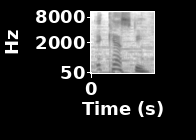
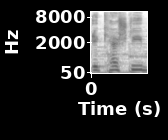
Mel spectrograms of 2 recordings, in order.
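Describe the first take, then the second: First: The middle consonant is a plain 's' sound. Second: The middle consonant is a 'sh' sound. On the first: The speaker calls it right. "there's no H, so Ikesti" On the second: The speaker calls it wrong. "I've pronounced it as Ikeshti"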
